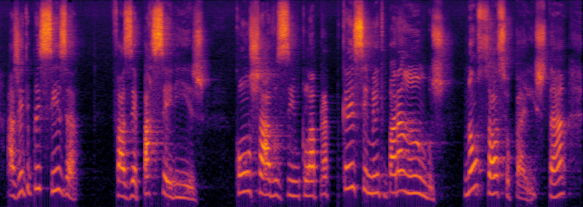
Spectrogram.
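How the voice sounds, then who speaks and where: The speech moves at a fairly slow pace with lively intonation. The recording is very clean, with a silent background. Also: woman, high pitch for a woman. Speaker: teacher. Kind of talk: lecture.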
